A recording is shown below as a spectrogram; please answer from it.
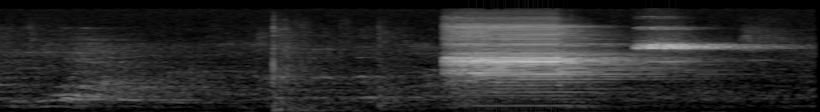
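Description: Gym scoreboard buzzer sounding once for under a second, a harsh tone that is the loudest thing here, with a shorter high steady tone right after it. A single basketball bounce comes about a second before, over voices in the hall.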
